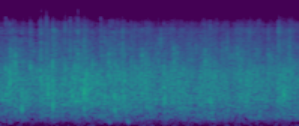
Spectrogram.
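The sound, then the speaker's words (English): A church audience applauds steadily in a hand clap of praise to Jesus Christ, a dense wash of many hands clapping at once, sustained and fairly loud throughout with no individual voices standing out. “Can we put our hands together? Let's give Jesus Christ a big hand clap of praise.”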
